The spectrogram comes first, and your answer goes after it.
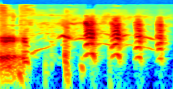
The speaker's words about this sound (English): I just burped over my shoulder there. Sorry. Sorry about that.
